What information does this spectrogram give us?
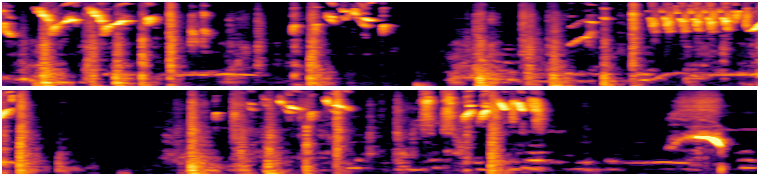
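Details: European goldfinch, Kashmir, delivering scattered bursts of bright twittering and a buzzy trilled phrase between silences, over frequent sharp clicking and tapping noises.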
